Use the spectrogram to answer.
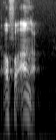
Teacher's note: There's a glottal break there, ofaofata'i.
